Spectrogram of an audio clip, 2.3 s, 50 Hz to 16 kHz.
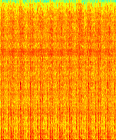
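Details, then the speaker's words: Neglected, frozen Bobcat T595 skid steer diesel, cold after glow-plug warm-up: lumpy, uneven chugging about ten beats a second with missing or weak beats and smoke, running on only 1–3 cylinders; misfire, cause not confirmed. "She's chugging, but it's smoking. We really shouldn't see any smoke coming out of it, but it's only running on 1 or 2 cylinders at the moment."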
